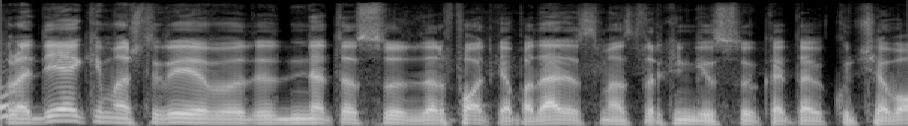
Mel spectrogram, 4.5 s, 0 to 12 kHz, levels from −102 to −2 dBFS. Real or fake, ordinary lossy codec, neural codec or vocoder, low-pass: real; MP3, 96 kbps; none; 10.8 kHz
